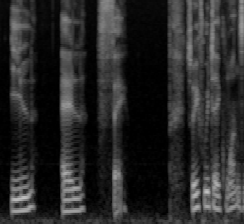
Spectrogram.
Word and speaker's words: fait: then L femina fake final T not pronounced ill elle fait so if we take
